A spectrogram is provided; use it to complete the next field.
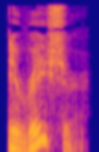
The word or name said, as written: erasure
